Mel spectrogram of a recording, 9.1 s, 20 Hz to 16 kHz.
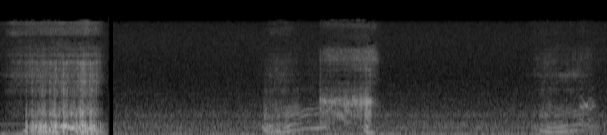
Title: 🐽 本日のイビキ / Snoring Sleep Sound 2025/03/04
